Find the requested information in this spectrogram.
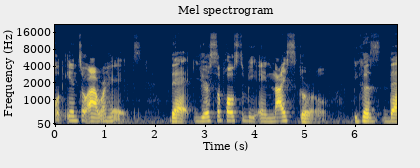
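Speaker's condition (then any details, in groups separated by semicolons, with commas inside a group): Cerebral palsy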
